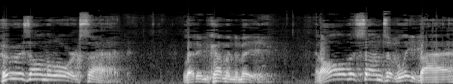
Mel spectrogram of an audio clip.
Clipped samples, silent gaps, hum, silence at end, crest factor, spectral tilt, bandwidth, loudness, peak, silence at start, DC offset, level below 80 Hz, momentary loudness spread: under 0.1%; none; none; 0 s; 12 dB; -4.5 dB/octave; 13 kHz; -13 LUFS; 0 dBFS; 0 s; under 0.1%; -44 dBFS; 10 LU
